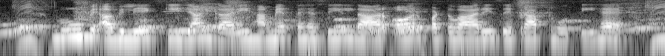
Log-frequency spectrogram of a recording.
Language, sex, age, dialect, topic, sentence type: Hindi, female, 18-24, Kanauji Braj Bhasha, agriculture, statement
